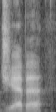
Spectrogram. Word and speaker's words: Jarebear: By the way, I pronounced his name completely wrong. He corrected me. It's Captain Jarebear.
